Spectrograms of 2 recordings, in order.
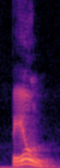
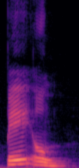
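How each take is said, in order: First: "Peón" quick, in one beat; run together. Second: "Peón" broken into pe, ón; syllables separated. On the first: Teacher testing syllable split, joined "Peón". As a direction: say "Peón" loud with the vowels joined. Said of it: "¿no?". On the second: Teacher showing how you separate syllables, split "Peón". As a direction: say "Peón" as two distinct beats. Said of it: "tú separas en sílabas". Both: Shown as a demonstration.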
